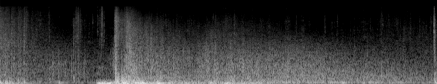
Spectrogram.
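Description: A loud explosion booms close by and rumbles away.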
